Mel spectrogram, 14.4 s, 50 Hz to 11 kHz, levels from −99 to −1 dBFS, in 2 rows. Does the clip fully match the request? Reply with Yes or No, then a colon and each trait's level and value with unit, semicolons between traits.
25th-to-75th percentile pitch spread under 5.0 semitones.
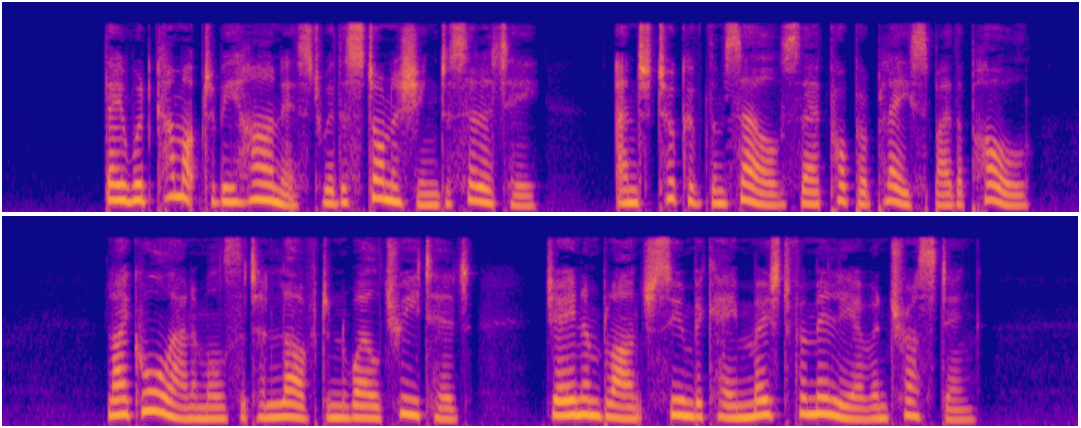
Yes: average, 4.6 semitones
